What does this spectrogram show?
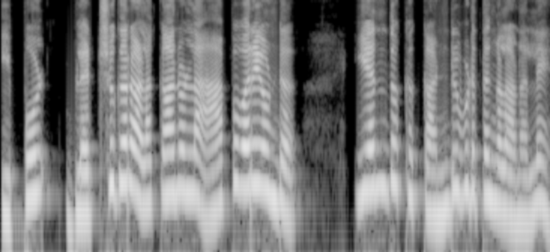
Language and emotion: Malayalam, surprised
